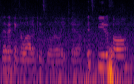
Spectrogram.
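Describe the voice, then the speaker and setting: Woman chatting casually over loud wind. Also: on the low side, fast. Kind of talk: casual book recommendation chat. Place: outdoors in the wind. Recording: loud wind noise on outdoor home video.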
